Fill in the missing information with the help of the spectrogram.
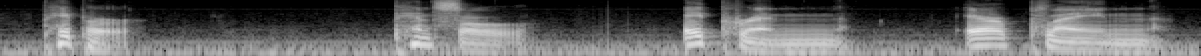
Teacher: the unvoiced laal stop consonant the whispered cap of this drumbeat p is played with a light springing apart of the lips just like for the bee on the springing away feel a bee in a whisper without any puff of air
